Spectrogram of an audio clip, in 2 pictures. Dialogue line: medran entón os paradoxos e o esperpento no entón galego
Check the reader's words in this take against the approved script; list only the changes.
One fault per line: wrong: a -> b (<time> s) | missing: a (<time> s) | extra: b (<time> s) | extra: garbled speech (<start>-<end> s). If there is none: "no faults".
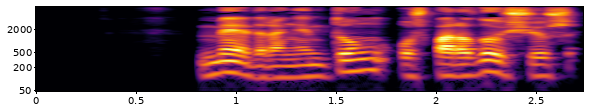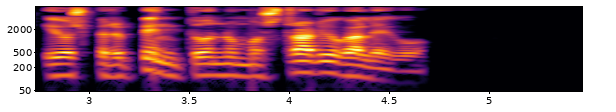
wrong: entón -> mostrario (3.8 s)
